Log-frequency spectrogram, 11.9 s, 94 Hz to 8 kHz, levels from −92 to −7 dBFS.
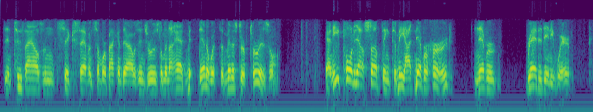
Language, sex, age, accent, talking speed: English, male, 50-69, American, 180 wpm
